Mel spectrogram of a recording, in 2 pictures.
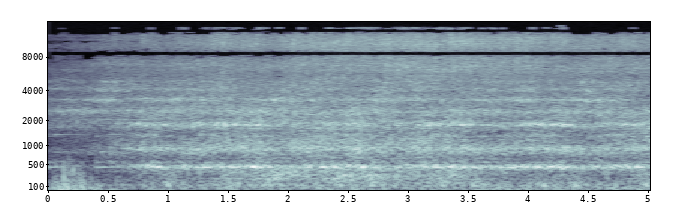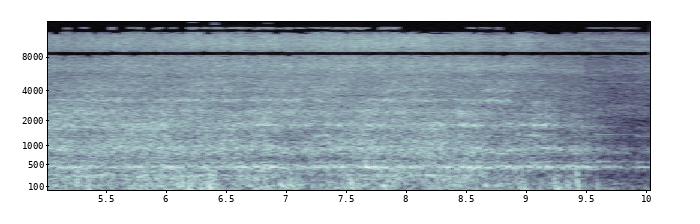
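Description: Electric commuter train running through a level crossing, its wheels loud on the rails. The sound starts sharply and dies away about nine and a half seconds in. Under it, the crossing's electronic warning bell, the low Nikko-type tone, keeps ringing.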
